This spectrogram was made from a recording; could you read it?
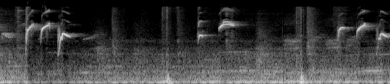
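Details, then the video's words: Cinereous tit, wild forest bird, calling rivals; used as a lure for young wild birds. Short sharp whistled notes sweeping down, given in quick pairs and triplets, over a steady low hum. "SUARA gelatik batu ngalas manggil lawan - cocok untuk PANCINGAN gelatik muda hutan"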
